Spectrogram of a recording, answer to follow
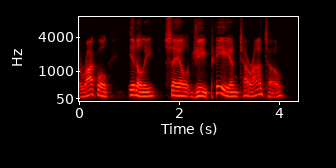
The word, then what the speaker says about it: Taranto: The Rockwool Italy Sail GP in Taranto, not Toronto, but Taranto. How do you say it? Taranto in Italian.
